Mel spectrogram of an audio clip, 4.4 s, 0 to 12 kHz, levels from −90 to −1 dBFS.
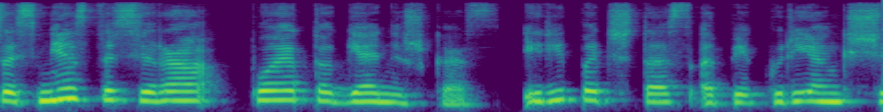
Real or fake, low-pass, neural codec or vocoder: fake; 10.8 kHz; vocoder, 44.1 kHz, 128 mel bands, Pupu-Vocoder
